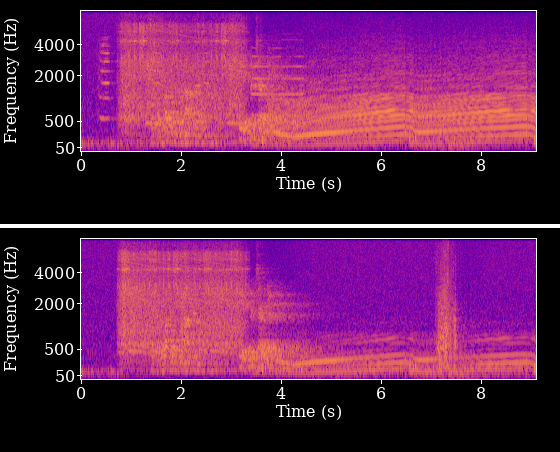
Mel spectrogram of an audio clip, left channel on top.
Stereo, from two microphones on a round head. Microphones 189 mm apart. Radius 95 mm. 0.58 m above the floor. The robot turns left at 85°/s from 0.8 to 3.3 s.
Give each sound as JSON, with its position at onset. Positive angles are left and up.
{"t": 1.4, "sound": "a man speaking", "side_deg": -40, "distance_m": 6.0}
